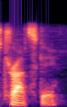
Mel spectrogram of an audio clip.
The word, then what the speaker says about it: Trotsky: yes, Trotsky.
